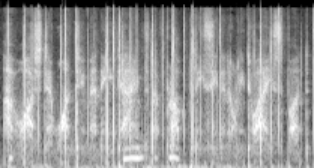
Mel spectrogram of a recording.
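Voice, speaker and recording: A woman in her thirties whispering affectionate, chatty ASMR to viewers in a breathy voice, very close to the mic. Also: fairly quick. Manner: affectionate, chatty, uses endearments. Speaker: ASMR livestream host. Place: indoor living room. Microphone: large desktop condenser mic, very close.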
